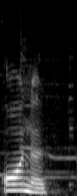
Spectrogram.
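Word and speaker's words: honour: ऑनर, H silent है, हम इसको पढ़ते हैं ऑनर, साउंड आ रहा है ओ का, ऑनर स्वर है, एन ऑनर।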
